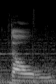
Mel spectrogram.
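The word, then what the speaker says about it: 倒: The word for upside down is "dou," but it also sounds like the word for like Here. here, yeah.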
